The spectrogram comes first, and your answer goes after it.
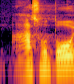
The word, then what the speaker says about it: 아소도: 중에 하나가 아스도 있데 아스도 헬라 발음이 아소도 있니다 그래서 아소도 지역 그리고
